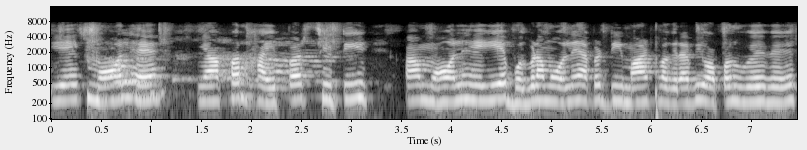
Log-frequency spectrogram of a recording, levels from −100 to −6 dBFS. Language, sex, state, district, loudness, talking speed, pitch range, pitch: Hindi, female, Rajasthan, Jaipur, -16 LUFS, 195 wpm, 210-235 Hz, 225 Hz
